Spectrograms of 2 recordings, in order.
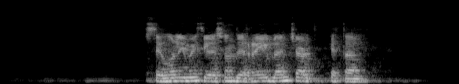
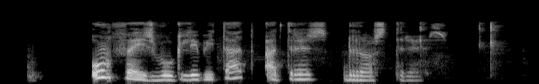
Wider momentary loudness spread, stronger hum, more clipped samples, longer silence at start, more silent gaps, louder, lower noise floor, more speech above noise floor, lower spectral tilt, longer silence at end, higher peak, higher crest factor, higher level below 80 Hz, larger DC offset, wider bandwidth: second, 9 LU vs 16 LU; neither; neither; first, 1.45 s vs 0.3 s; neither; about the same, -21 LUFS vs -19 LUFS; second, -66 dBFS vs -75 dBFS; second, 45 dB vs 55 dB; first, -6.5 dB/octave vs -4 dB/octave; first, 0.8 s vs 0.45 s; second, -8 dBFS vs -2 dBFS; about the same, 16 dB vs 20 dB; about the same, -64 dBFS vs -64 dBFS; neither; about the same, 7.6 kHz vs 8 kHz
